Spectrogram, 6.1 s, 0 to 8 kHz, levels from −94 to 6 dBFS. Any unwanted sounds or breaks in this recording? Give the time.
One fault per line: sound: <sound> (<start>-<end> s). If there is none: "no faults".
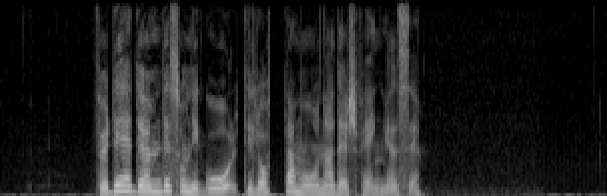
no faults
